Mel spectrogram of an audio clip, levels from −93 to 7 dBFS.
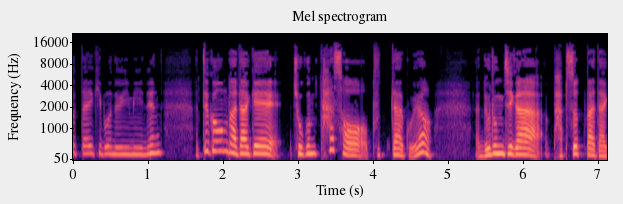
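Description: At 1.02 s the whole signal, speech and background alike, jumps up by about 5 dB in a single step, then again by about 3 dB at 2.04 s. This is a microphone volume stepped up: the call software judged the input too quiet and raised the device's input gain abruptly.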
